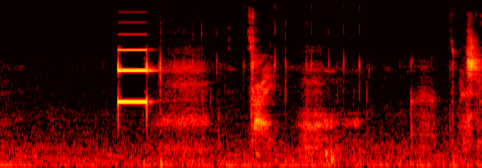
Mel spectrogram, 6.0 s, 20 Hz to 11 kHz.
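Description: A Victor Reader Stream gives one short electronic beep about a second and a half in. It is the signal that the power key has been held long enough to release it while holding keys 2, 6 and 8 to enter the diagnostics menu. Faint murmured voice sounds and soft clicks follow.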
